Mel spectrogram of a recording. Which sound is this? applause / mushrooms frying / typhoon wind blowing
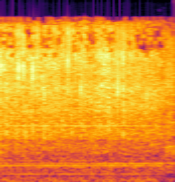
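mushrooms frying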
